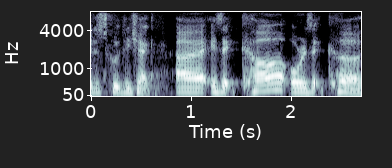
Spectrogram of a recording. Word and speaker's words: Carr: Because I've sometimes heard car spelling pronounced Kerr. It's car, but I believe it's derived from the ancient Kerr as far as Scottishness goes, but it's pronounced car.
